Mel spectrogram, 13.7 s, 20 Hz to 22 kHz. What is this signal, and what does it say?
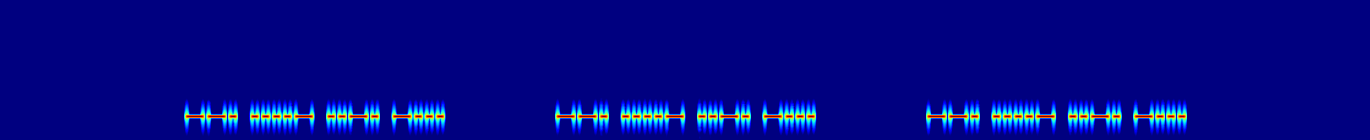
Morse code, heard as a keyed tone, about 22 wpm, 700 Hz. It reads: G4FB G4FB G4FB
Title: DXCC-100 Call Signs - 4 Characters - Repeated 3x - 22wpm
